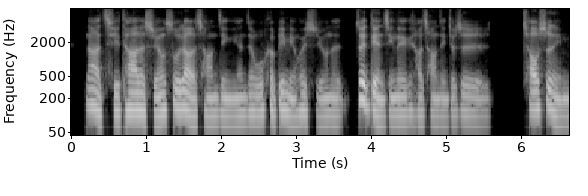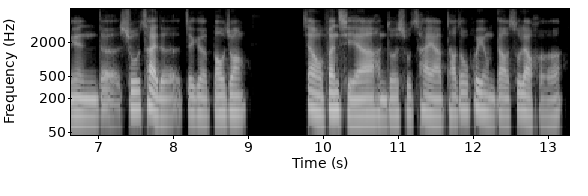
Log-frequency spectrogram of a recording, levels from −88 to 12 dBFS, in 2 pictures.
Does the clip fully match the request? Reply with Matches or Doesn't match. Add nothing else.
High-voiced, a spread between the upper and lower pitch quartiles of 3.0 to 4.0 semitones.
Doesn't match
